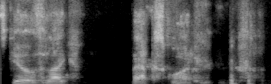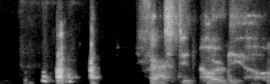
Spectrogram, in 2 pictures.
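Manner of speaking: hushed, breathy, near-whispered put-on famous-actor voice. Urged on by a listener, a speaker keeps up his Liam Neeson impression. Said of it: "Please keep Liam Neeson".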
